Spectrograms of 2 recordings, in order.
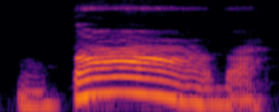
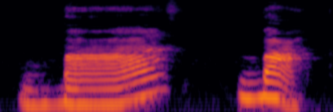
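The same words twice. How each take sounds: First: "Баба" with the first "Ба" stressed and the second light; stress on first syllable. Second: "Ба-ба" in two even syllables with a break between; split into syllables. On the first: Teacher checking stress in "Баба" for pupils, first syllable stressed. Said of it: "Давайте перевіримо наголос". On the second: Teacher splitting "баба" into syllables for pupils, evenly. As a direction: clap out "Ба-ба" syllable by syllable. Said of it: "Давайте розкладемо на склади". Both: Shown as a demonstration.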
